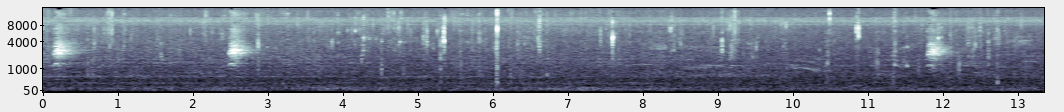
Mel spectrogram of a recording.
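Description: A person biting, tearing and chewing raw duck meat: small wet mouth clicks throughout, with three short, louder sounds near the start, about two and a half seconds in, and near the end.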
